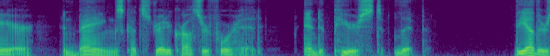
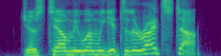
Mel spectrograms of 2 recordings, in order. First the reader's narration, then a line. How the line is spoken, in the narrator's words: he shouts over the cheering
